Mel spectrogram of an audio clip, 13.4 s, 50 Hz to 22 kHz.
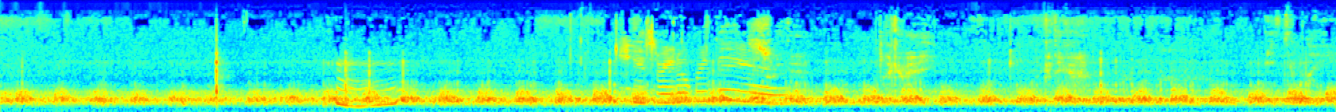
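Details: Fetal heartbeat at 15 weeks of pregnancy heard through a home fetal Doppler: rapid whooshing pulses about 150 beats a minute, with brief excited voices.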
